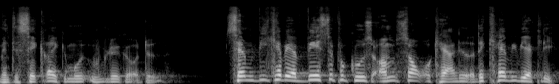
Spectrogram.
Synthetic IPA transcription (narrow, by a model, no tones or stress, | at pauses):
mend̥e̝se̝ɡ̥ʁɐe̝ɡ̥əmo̝ð̞ˠuløɡ̥əɒ̽d̥øð̞̰ˠ | sel̰ɒmʋikʰæʋæːɐʋe̝səpʰɒ̽ɡ̥uð̞ˠsɒ̽msɒʊ̰ɒ̽kʰæɐliheð̰ˠɒd̥e̝kʰæʋiʋiɐɡ̥əli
